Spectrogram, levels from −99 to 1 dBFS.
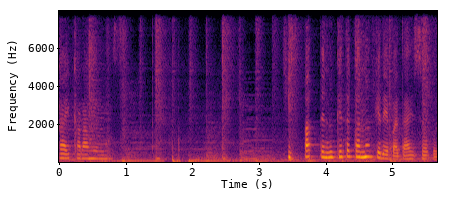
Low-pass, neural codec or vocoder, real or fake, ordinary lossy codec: none; codec, 16 kHz, 0.9 kbps, LongCat-Audio-Codec; fake; none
